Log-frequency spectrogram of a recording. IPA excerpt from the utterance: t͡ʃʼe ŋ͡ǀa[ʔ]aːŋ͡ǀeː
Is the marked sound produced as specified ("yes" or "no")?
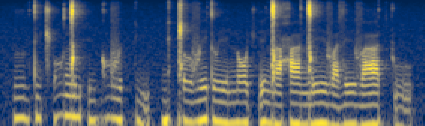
no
